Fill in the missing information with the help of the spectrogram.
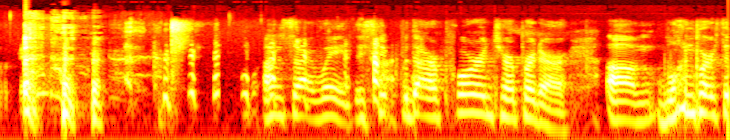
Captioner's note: laughter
